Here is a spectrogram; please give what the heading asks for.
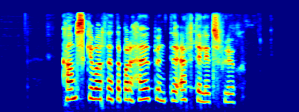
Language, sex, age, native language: Icelandic, female, 40-49, Icelandic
